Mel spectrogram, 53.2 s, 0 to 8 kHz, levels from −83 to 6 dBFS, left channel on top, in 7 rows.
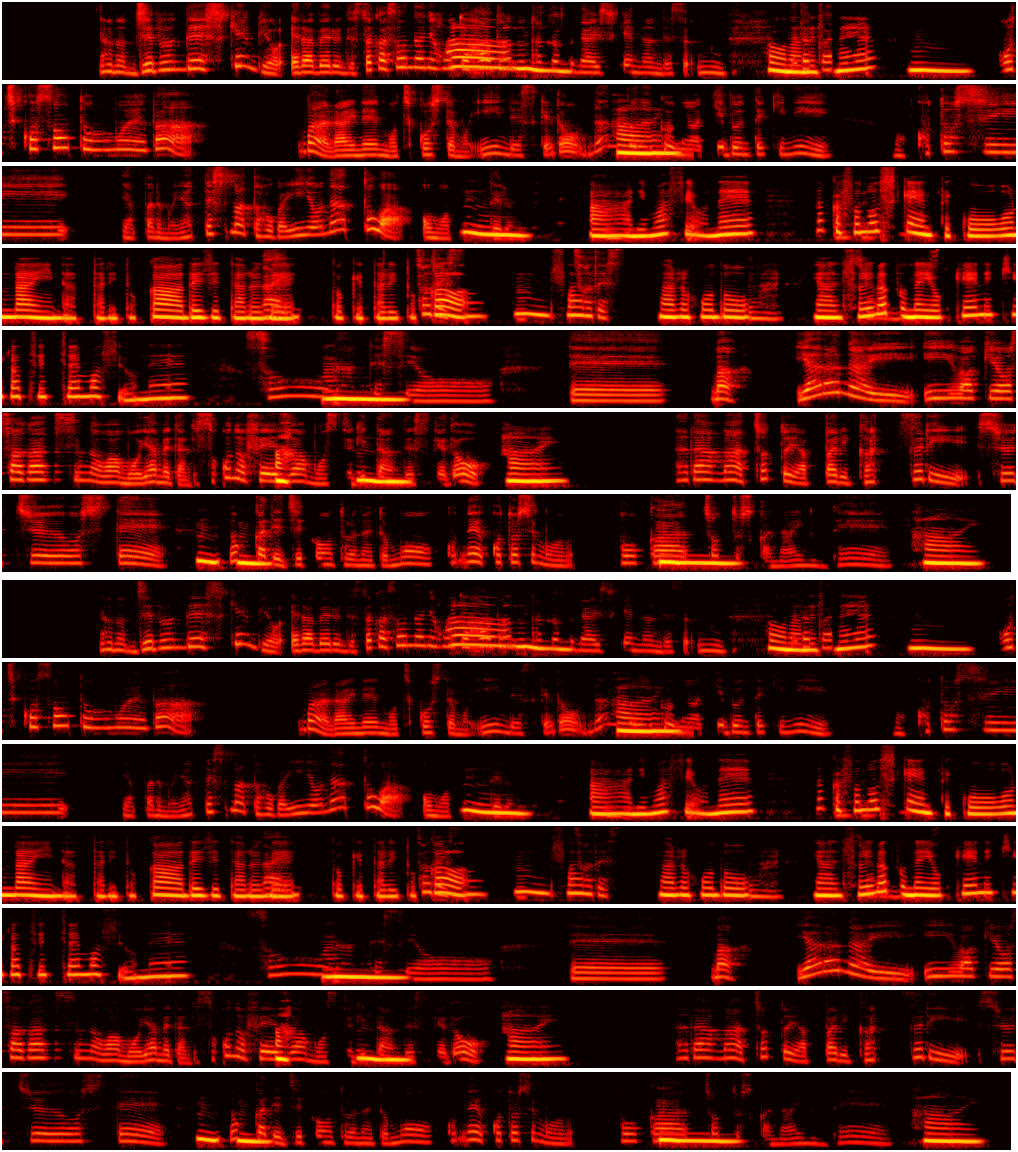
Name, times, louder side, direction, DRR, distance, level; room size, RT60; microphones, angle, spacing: voice 1, 0.7-6.2 7.5-9.1 9.8-13.8 14.3-15.7 16.1-18.6 18.9-19.1 19.7-19.9 21.4-22.1 24.8-25.0 25.9-26.2 27.1-27.4 28.4-28.7 29.3-29.7 32.3-34.3 34.7-35.4 35.7-36.0 36.4-41.7 43.1-46.9 47.3-49.9 50.3-52.3, left 4 dB, 85° left, 0.9 m, -38 dB
voice 2, 3.3-4.3 5.7-7.3 12.2-12.7 18.7-19.2 19.6-20.9 21.4-25.0 25.4-27.2 27.7-28.4 28.9-31.8 32.8-33.5 40.1-40.2 40.7-41.1 41.8-42.3 47.1-47.7 50.6-51.2 52.5-53.0, left 2 dB, 25° left, 0.3 m, -27 dB
open air
head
